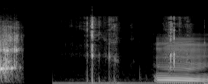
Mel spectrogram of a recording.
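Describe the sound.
Crisp, crunchy chewing of a carrot right against the microphone, with a few sharp bites and crunches standing out against the quiet gaps.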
